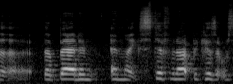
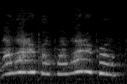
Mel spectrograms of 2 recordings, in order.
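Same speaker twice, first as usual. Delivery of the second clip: high, loud, urgent repeating; excited announcement; 5 dB louder than usual. Retold or imitated. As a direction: blurt it out in a thrilled rush. Repeating that her water broke.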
